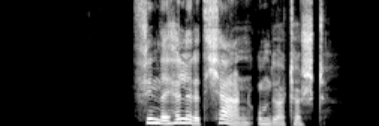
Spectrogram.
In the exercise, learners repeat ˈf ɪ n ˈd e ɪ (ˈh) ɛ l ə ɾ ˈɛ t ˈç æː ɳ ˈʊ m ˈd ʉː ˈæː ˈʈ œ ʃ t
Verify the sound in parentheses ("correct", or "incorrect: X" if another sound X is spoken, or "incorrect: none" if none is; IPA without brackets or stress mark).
correct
